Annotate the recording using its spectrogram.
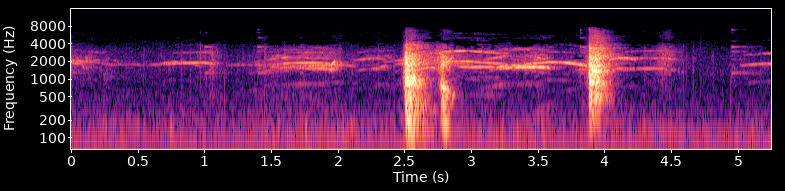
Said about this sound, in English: Hey, what's that? Monkeys. Listen.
